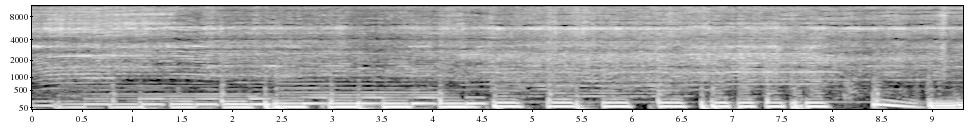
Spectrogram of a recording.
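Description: Rikon RKN-12 battery fabric shaver running steadily, its small motor turning the stainless steel blades as it is pushed over a knitted sweater, cutting off the pills. Background music plays underneath.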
